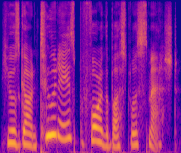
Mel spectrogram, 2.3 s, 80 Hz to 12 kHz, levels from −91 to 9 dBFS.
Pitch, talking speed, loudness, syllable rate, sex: 250 Hz, 265 wpm, -16 LUFS, 6.1 syllables/s, female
